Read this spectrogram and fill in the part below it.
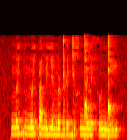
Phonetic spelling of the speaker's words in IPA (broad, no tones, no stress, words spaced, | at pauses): nolʲbɘ nolʲpɑnɘlʲɑ noɖɘɽe ɡʲoxŋ͡ǃɘle hu ŋ͡ǃi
